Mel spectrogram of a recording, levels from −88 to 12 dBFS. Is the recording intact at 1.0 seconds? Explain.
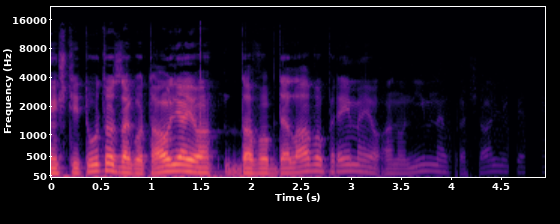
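Yes, the speech at 1.0 seconds is intact, with no fault at that moment.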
